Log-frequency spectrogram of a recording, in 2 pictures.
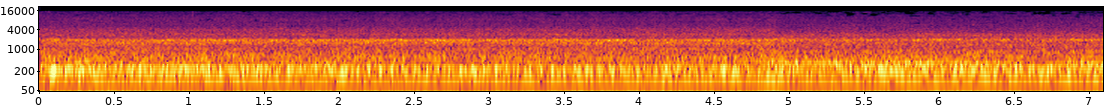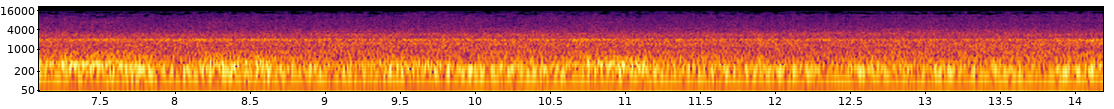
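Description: Capstan lathe running with its spindle turning during a turning cut on the rivet blank: a steady machine hum with a faint high tone above it.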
